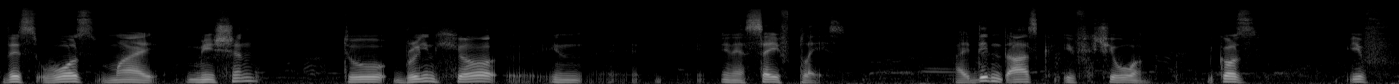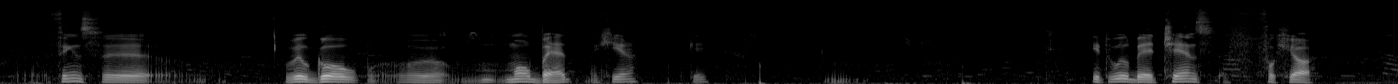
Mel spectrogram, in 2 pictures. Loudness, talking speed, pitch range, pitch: -34 LUFS, 75 wpm, 100-125 Hz, 115 Hz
